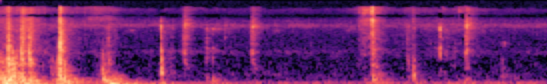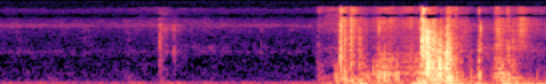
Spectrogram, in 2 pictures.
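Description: Handling noise: short rubbing and clicking sounds in two clusters, one at the start and a louder one about four and a half seconds in, with a faint steady low hum between them.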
